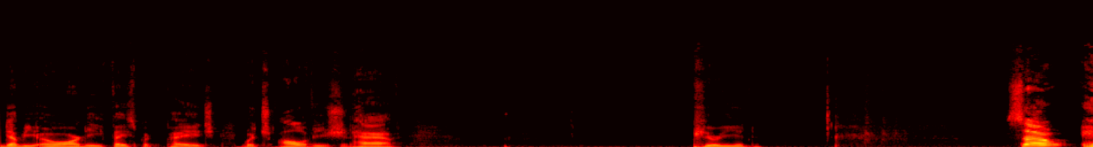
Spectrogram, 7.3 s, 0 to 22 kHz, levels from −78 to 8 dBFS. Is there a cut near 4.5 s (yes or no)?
no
